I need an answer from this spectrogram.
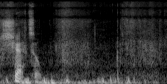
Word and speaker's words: Chettle: Today I'm in the village of Chettle. That's a funny name, isn't it? It rhymes with kettle.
